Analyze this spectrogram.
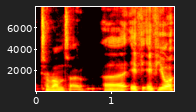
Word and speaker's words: Toronto: but ontario's capital is toronto yeah toronto the second t is pronounced silently that's how the canadians do it okay well in here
